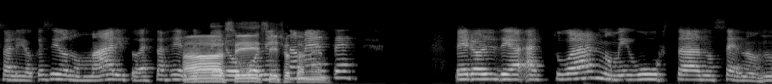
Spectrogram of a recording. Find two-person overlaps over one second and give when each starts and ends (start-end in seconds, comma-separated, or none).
1.8-3.4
